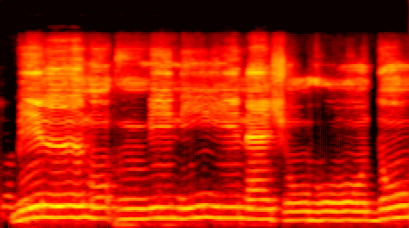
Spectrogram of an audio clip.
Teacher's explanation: Di idgham ma'al gunna bersama dengan dengung.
